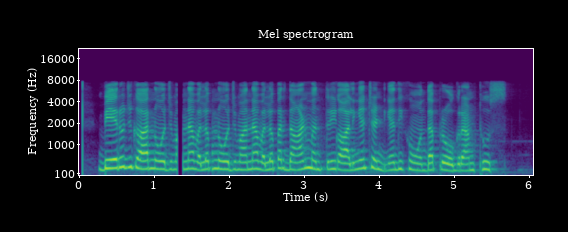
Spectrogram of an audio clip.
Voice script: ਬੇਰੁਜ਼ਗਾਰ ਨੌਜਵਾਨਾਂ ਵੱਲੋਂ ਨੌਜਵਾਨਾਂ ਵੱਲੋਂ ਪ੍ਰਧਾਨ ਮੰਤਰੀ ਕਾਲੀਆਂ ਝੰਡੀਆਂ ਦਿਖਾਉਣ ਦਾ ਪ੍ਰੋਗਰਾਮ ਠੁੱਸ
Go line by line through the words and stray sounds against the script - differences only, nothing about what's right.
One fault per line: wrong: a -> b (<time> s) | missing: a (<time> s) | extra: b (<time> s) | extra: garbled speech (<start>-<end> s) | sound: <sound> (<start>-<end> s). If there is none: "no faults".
sound: dropout (1.3-1.4 s)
